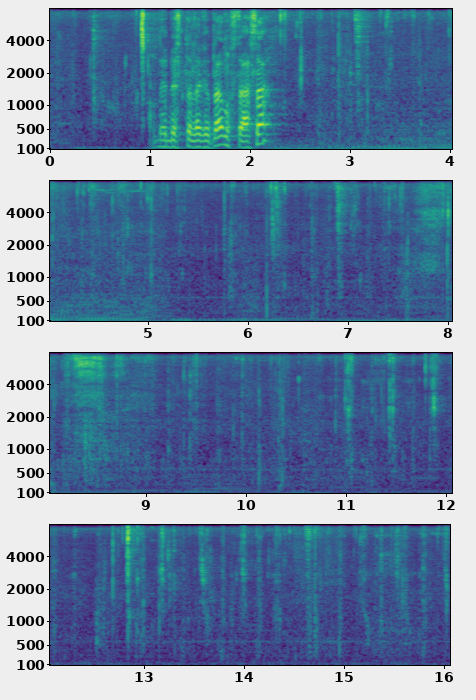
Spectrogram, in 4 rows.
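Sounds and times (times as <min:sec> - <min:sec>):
chewing and lip-smacking: 0:00.0 - 0:16.0
sharp mouth clicks: 0:02.3 - 0:04.0.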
